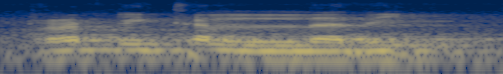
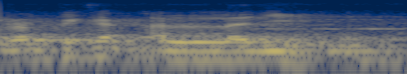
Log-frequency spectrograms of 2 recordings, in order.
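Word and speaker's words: ربك الذي: Alladzi Tetapi kalau kita disambung maka tidak lagi pakai alif. Rabbikal ladzi. Dibacanya begitu saja, tidak lagi rabbika alladzi. Kalau dipotong alladzi, tapi kalau disambung rabbikal ladzi.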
